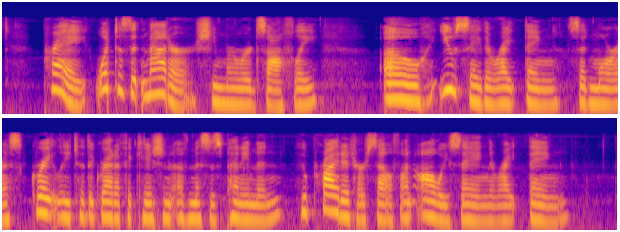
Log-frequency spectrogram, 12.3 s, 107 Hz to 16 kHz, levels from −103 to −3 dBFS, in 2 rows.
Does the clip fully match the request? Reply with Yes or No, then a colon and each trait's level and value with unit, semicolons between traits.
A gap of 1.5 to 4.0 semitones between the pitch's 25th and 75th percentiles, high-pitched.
No: average, 2.8 semitones; medium, 180 Hz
